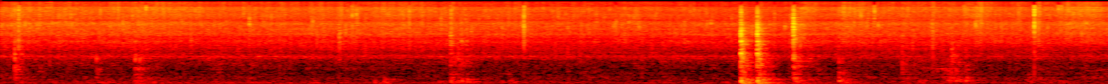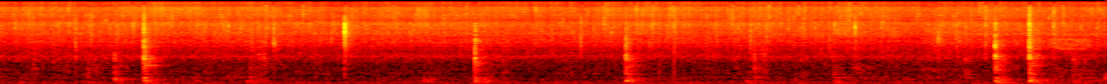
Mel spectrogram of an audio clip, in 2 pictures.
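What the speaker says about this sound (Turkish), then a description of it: "Bunu da güzelce kokusu çıkana kadar kavuralım. Bundan sonra fasulyesini koyalım." Beans stir-frying in a pan after a spoonful of tomato paste has been toasted, with a steady soft sizzle broken by frequent sharp scrapes and clacks of a utensil stirring, close and alone without talk.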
